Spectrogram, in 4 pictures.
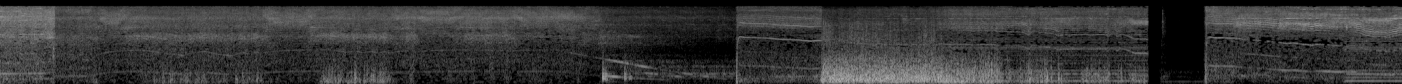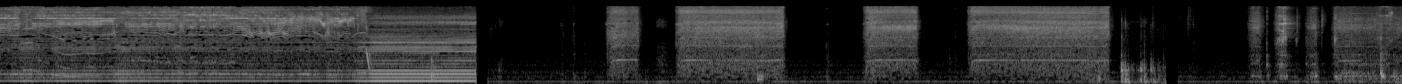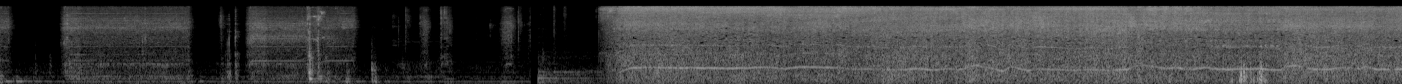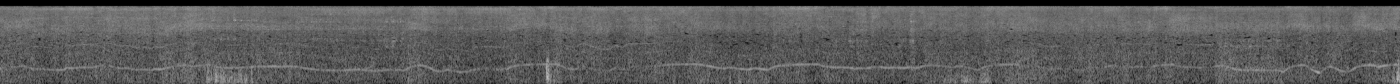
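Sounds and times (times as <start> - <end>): angle grinder on metal: 0.0 - 11.5, 12.1 - 18.8, 34.0 - 56.0
cordless drill boring into metal: 0.0 - 18.8, 34.0 - 56.0.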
